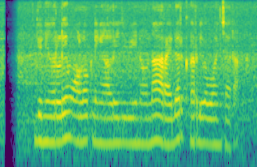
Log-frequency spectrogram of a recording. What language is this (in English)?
Sundanese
